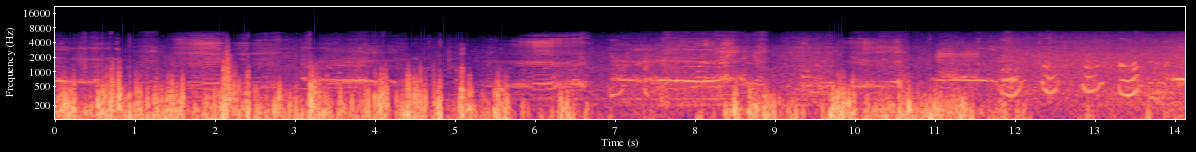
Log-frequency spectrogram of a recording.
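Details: Sea lion on Santa Fe, Galapagos, answering a man who talks to it. It gives bleat-like, wavering calls: a long drawn cry mid-way and a run of quick rising-falling notes near the end. Human speech is heard throughout.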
